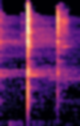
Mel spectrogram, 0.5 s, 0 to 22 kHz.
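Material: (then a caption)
Brass. A brass carburettor float from a 1960s supercar, made of two halves soldered together, is handled and gives two light, bright metallic clinks about 0.2 seconds apart. Each clink is high-pitched and dies away almost instantly.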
